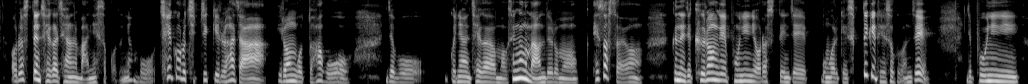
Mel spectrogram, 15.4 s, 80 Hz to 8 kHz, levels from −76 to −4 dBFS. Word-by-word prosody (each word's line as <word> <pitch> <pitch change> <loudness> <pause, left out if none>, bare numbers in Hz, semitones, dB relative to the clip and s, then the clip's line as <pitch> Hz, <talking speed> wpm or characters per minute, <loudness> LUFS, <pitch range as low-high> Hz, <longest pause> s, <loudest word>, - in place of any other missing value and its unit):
어렸을 235 +5 -1
땐 260 -3 +8
제가 200 -1 0
제안을 170 -2 -1
많이 145 0 -4
했었거든요? 240 - -8
뭐 160 -2 -14
"책으로 310 -4 +1
집 - - 0
짓기를 210 -6 -3
하자." 140 - +2 0.2
이런 200 -1 0
것도 175 -2 -8
하고 155 -8 -6 0.5
이제 180 - -4
뭐 150 -2 -11 0.4
그냥 180 -2 -2
제가 170 -2 -1
뭐 140 -2 -5
생각나는 260 - +5
대로 160 -1 -6
뭐 135 -2 -4 0.3
했었어요. 165 - 0 0.4
근데 230 -3 +5
이제 195 -1 -1
그런 240 +4 +4
게 220 -1 +5
본인이 200 -1 -1
어렸을 170 +2 -2
때 175 - -7
인제 155 -3 -4 0.2
뭔가 160 -1 -4
이렇게 150 -1 -10
습득이 380 - +4
돼서 175 -5 -4
그런지 165 +8 +1 0.5
이제 - - -8
본인이 190 -4 +1
175 Hz, 330 characters per minute, -23 LUFS, 155-215 Hz, 0.5 s, 땐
